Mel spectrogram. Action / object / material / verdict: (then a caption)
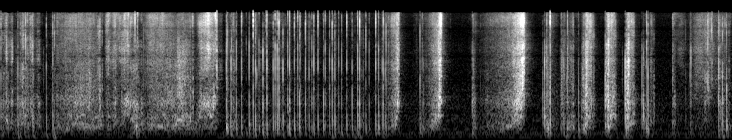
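scrape / coated canvas tote bag / coated canvas / none. Long lavender nails from both hands scratch and tap fast across the printed coated canvas front of a tote bag. A dense, dry scraping texture fills the first half, then breaks into separate sharp, bright scratch bursts with short gaps between them.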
